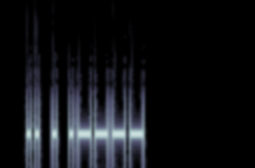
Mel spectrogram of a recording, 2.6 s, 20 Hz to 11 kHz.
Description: Morse code, heard as a keyed tone, about 28 wpm, 700 Hz. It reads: IE1
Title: Three Challenging Letter-Number Combinations 28wpm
